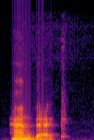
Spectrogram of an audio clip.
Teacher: So we're not saying the D at the end of handbag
